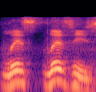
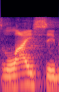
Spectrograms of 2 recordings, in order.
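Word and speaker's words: Lisey: I think it's pronounced Lizzie's story. – Lizzie's story? – I think so. I don't think it's Lycy. That would be a totally different story.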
